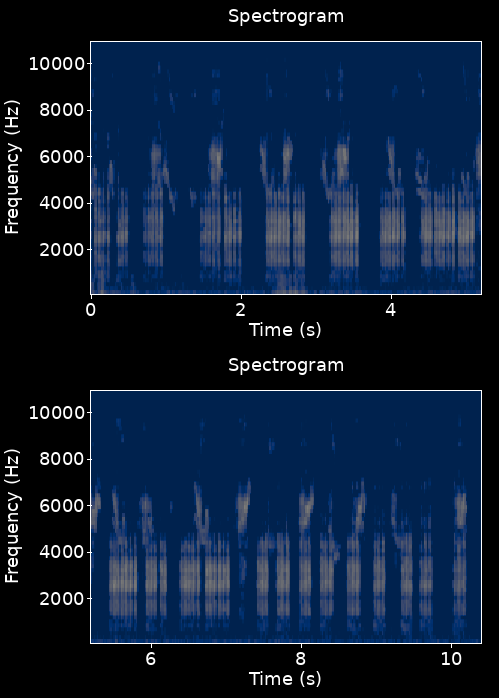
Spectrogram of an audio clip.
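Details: Mother red-whiskered bulbul feeding her chicks amid a steady run of short, grating, pulsed begging rasps, roughly two to three per second, with high thin whistles between.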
